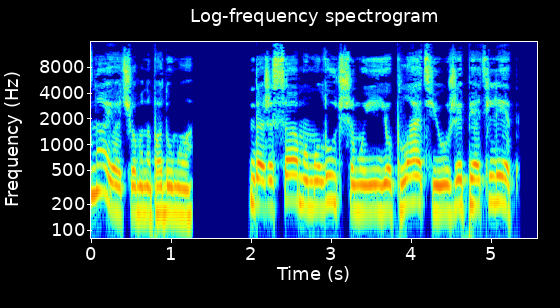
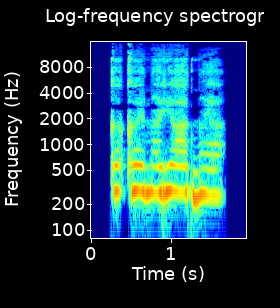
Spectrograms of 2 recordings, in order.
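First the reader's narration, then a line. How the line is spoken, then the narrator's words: Awed breathy exclamation. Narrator (Russian): Благоговейно выдохнула Элен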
